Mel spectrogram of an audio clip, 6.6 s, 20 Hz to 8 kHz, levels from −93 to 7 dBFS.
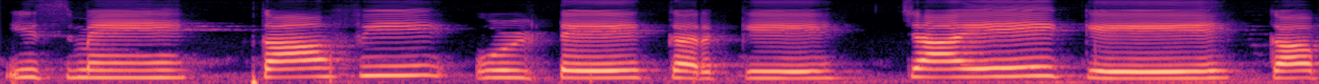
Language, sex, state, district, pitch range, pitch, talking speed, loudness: Hindi, female, Punjab, Fazilka, 245-285 Hz, 260 Hz, 75 wpm, -12 LUFS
